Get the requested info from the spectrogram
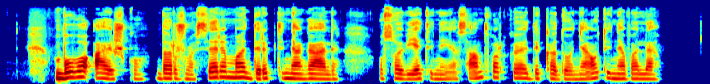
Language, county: Lithuanian, Šiauliai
